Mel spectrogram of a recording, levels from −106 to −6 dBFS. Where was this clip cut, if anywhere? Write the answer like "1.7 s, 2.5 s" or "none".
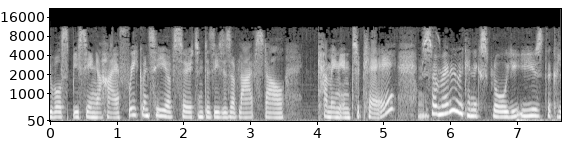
5.5 s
